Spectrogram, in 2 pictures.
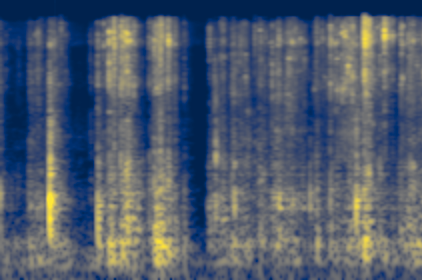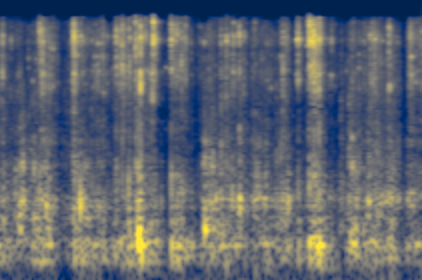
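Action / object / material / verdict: scrape / pile of broken slate pencil pieces in a cardboard box / slate / none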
